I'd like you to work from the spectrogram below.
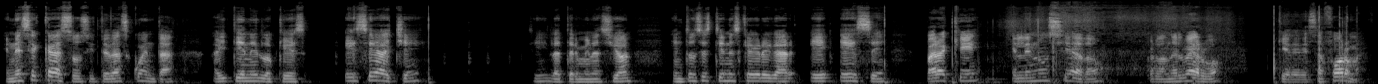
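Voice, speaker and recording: A man's voice: fairly high pitch, a little slow, pushed and bright, slight background noise. A man teaching an English grammar lesson, patiently spelling out letters and often checking in with "¿sale?" and "¿ok?", correcting himself as he goes.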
